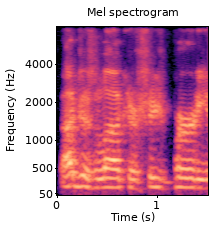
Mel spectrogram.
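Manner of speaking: lightly voiced dopey big guy, a little low; big dumb guy. Big guys smitten by her voice, mild dumb-guy impression. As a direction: play a big lug smitten and dim. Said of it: "great big dumb guy".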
